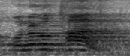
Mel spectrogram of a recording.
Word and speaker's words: पुनरुत्थान: इसको ना हम लोग कोई कुछ गलत रॉन्ग प्रोनाउंसिएशन कर देता है और कुछ का कुछ और बोल देते हैं, मैंने कई बार सुना। तो इसको आप अच्छे से बोल दो, पुनरुत्थान, पुनरुत्थान, पुनरुत्थान, यही बोलना है।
